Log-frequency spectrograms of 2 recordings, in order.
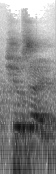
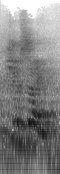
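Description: Both takes have the same delivery.

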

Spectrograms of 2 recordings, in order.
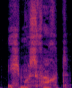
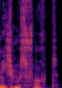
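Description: First: Unvoiced whisper, very soft. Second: Fading quiet. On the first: A narrator's reading. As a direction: breathe it out as a farewell. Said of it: "flüsterte sie". (flüsternd, sehr leise) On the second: Acted. Rose leise, verblassend.

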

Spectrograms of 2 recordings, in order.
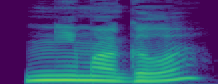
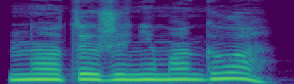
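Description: First: High-pitched, mocking question; scornful echo. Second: High, loud objection; disbelieving protest. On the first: Pafi mocking her rival's disbelief, contemptuous. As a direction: throw the words back as a scornful question. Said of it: "Пафи презрительно рассмеялась". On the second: Kastala refusing to believe Pafi did it, protesting. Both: A narrator's reading.

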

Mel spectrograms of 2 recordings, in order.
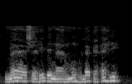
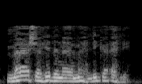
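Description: First: مهلك said "muhlaka"; مهلك as "muh-la-ka", not "mahlika"; damma then fatha. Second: Said in the usual way. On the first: Shown as a demonstration. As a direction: give مهلك u after m, a after l. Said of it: "بضم الميم وفتح اللام". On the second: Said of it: "قرأ قالون كلمة مهلك".

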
